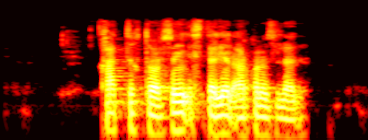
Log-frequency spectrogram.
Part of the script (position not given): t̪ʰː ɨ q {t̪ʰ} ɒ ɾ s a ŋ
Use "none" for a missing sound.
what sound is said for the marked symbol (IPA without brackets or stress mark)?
t̪ʰ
